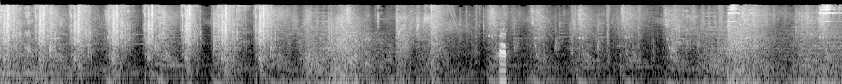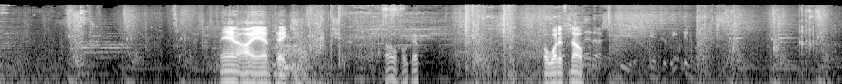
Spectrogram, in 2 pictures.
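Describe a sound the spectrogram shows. Game combat effects clash and whoosh in quick bursts.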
